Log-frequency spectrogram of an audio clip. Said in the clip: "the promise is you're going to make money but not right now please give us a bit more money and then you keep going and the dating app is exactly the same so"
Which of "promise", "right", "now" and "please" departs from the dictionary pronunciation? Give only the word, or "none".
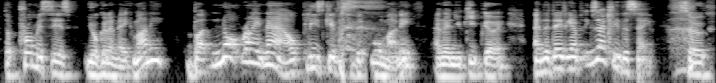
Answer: none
